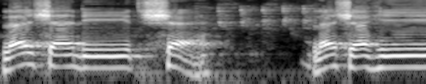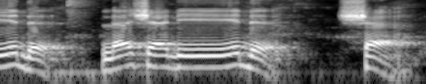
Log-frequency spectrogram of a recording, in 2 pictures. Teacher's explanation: memberikan celah udara lebih deras keluar di samping sifat hamas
